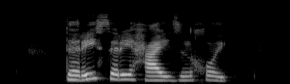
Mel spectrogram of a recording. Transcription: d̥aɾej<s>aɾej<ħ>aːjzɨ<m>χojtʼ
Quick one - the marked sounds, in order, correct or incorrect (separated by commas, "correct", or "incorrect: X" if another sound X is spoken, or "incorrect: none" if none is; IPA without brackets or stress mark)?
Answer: correct, correct, incorrect: n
